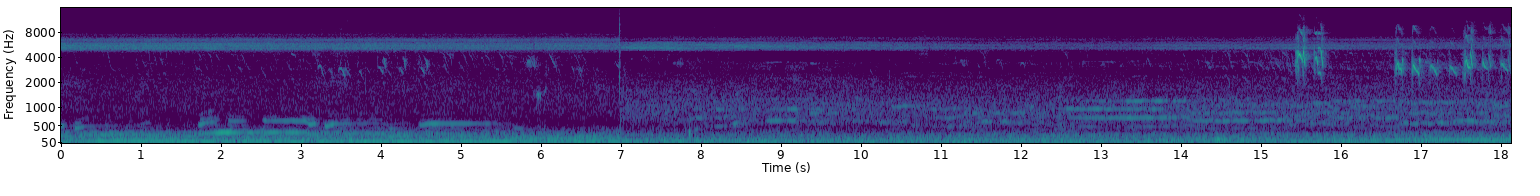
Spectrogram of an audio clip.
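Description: Steady high-pitched insect drone, like crickets or cicadas, with a bird chirping in a few short bursts in the last few seconds.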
